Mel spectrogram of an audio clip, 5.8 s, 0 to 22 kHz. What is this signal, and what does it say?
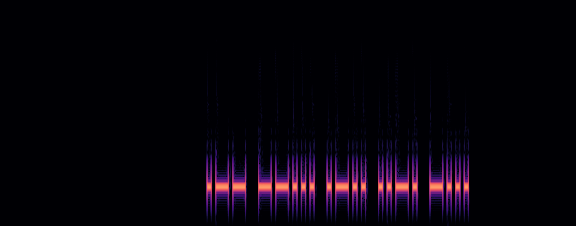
Morse code, heard as a keyed tone, about 28 wpm, 700 Hz. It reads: W7LFB
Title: USA Call Signs - 5 Characters - Repeated 3x - 28wpm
